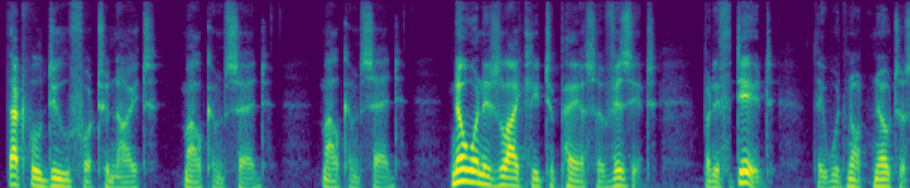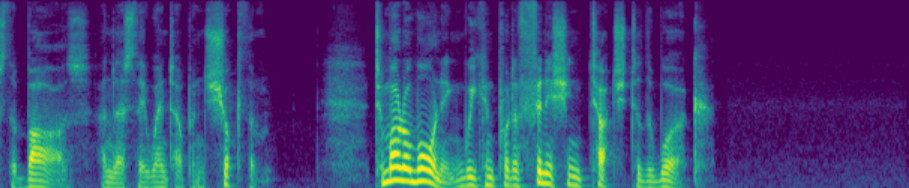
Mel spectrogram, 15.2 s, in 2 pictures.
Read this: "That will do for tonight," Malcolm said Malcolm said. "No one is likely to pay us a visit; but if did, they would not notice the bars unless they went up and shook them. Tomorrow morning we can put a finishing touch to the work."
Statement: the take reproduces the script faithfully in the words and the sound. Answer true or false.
true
